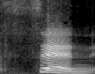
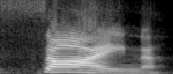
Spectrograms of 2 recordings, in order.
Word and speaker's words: sine: this is the function sine it is written as s i n with theta do not call it sin it is not sin it is sine okay this one is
